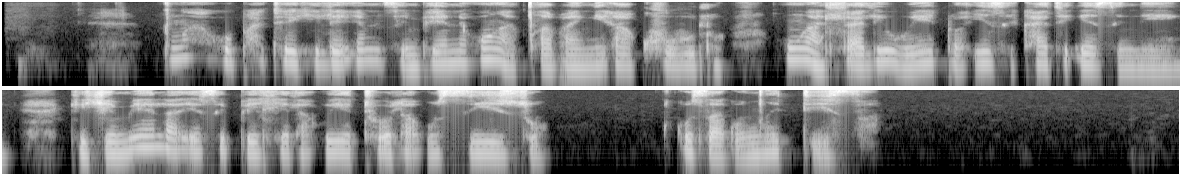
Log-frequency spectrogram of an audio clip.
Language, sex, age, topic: North Ndebele, female, 18-24, health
